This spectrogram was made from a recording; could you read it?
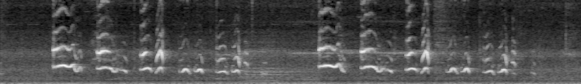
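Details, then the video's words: Cheerful cockatiel singing a whistled phrase of rising and falling squeaky notes, then pausing and repeating the same phrase about two seconds later. "happy cocktail #cute singing"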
